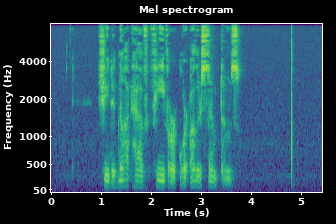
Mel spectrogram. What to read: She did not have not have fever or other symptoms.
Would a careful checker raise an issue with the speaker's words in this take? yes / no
yes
